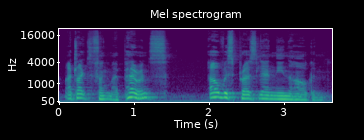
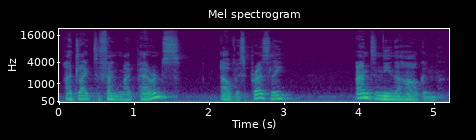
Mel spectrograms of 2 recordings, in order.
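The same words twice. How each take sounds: First: Parents then Elvis Presley and Nina Hagen run together; no pause before and. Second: Oxford comma pause. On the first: Teacher demonstrating a sentence without the Oxford comma. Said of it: "Listen to it". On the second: Teacher demonstrating the serial comma in a thank-you list. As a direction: separate all three with comma pauses. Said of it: "And number five". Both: Shown as a demonstration.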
